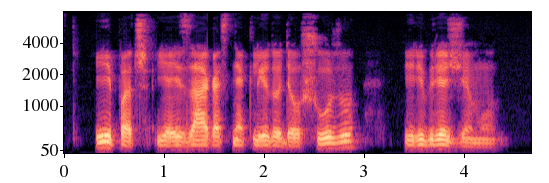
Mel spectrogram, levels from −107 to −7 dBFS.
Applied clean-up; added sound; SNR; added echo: none; none; none; none.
